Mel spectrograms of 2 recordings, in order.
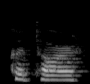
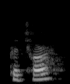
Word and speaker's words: Qatar: today I'll be predicting the FIFA World Cup Qatar 2022 group stage that's how you say it right Qatar or Qatar yeah Qatar I'm pretty good at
